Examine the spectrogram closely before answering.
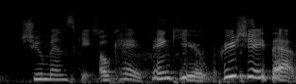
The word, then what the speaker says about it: Szumański: Szumański. It's S Z U M A N S K I. Szumański. Szumański. Okay, thank you. Appreciate that very much. It's Polish. Okay, Mr. Szumański.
